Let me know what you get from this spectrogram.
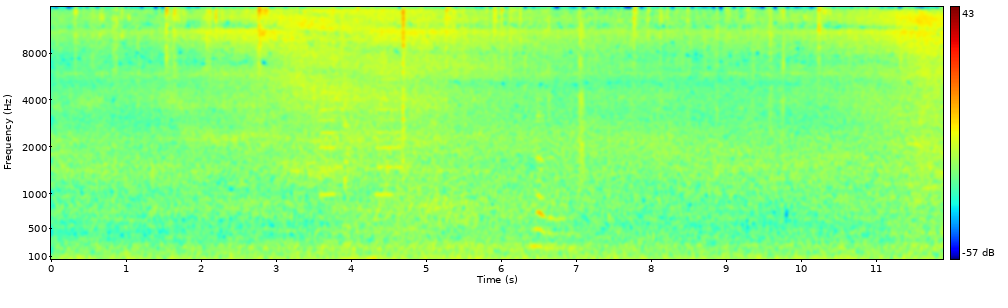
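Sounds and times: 
car passing on road with engine rumble and tire noise: 0.0s - 11.8s
speech: 6.4s - 6.8s.

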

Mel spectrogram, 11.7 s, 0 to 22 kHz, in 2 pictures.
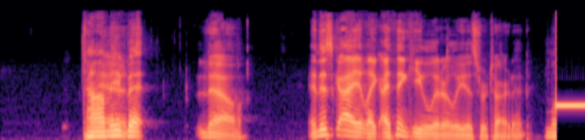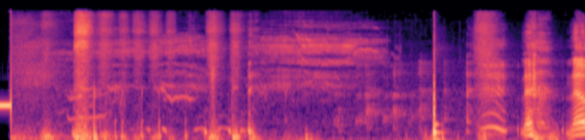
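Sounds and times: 
speech: 0.8s - 2.5s, 3.1s - 5.6s, 11.1s - 11.6s
loud steady censor beep: 5.6s - 6.0s
laughter: 6.1s - 11.6s.

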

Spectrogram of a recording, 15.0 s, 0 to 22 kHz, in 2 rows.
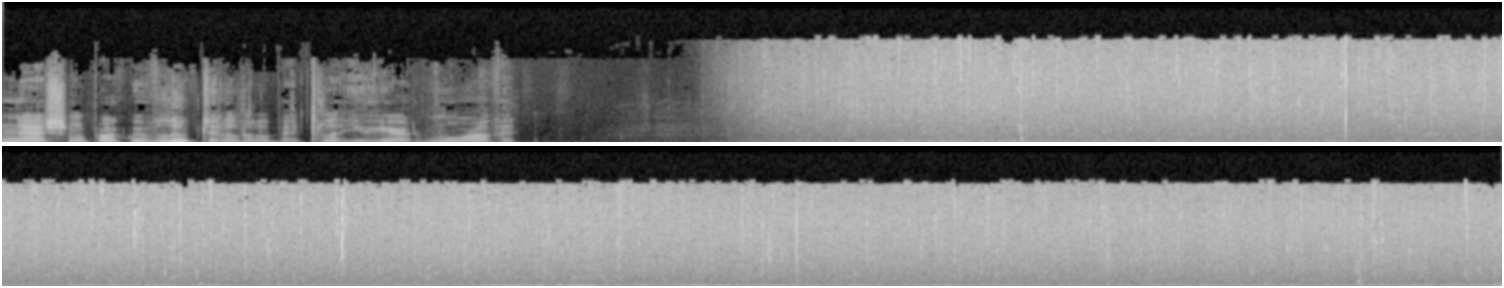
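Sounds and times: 
speech: 0.1s - 2.7s
heavy wet snowflakes falling onto a low-lying bush in a May snowstorm in Jackson Hole, Wyoming: 3.6s - 14.9s.

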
